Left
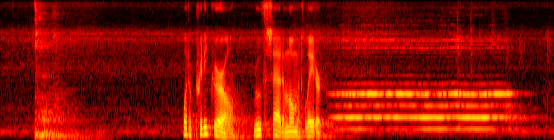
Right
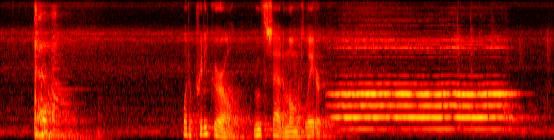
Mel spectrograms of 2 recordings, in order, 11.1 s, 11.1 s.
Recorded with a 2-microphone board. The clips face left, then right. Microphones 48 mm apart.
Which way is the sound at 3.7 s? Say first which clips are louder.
Left 7 dB; 35° left (ahead or behind).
